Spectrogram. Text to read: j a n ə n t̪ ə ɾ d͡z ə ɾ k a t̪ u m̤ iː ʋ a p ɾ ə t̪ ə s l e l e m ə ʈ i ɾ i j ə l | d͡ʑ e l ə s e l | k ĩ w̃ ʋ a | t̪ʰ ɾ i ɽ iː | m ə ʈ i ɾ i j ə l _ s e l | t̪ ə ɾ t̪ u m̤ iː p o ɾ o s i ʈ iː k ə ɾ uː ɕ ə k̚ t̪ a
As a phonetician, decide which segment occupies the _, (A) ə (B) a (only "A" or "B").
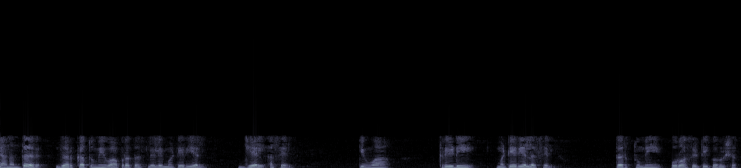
A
